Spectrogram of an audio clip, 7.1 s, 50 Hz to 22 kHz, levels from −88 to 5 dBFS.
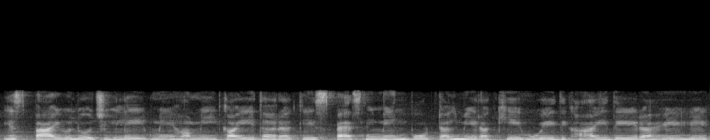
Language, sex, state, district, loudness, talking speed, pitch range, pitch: Hindi, female, Madhya Pradesh, Dhar, -16 LUFS, 145 wpm, 195-215 Hz, 200 Hz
